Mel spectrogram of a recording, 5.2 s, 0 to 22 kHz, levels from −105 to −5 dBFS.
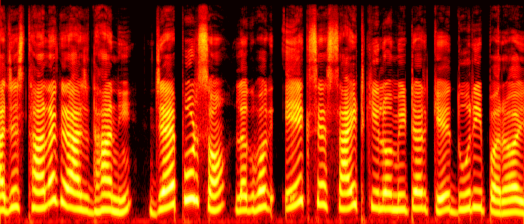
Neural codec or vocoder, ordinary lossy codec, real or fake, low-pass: none; none; real; 19.8 kHz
